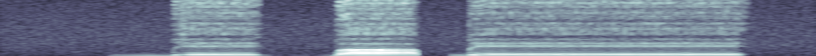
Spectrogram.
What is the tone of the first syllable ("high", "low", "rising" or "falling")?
low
